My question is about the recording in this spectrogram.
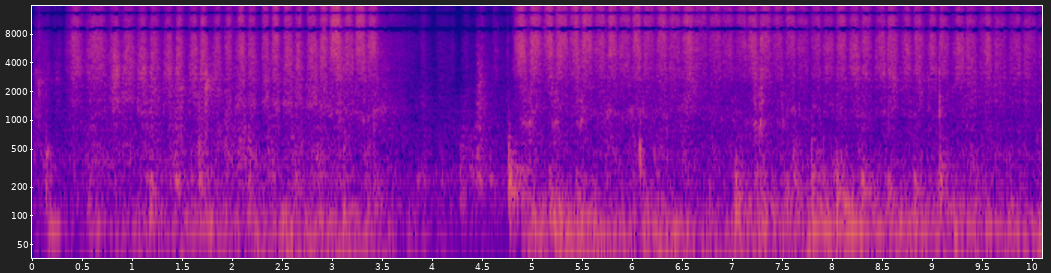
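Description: Sandpaper held under a flat hand dry-sanding cured 2K primer filler on a car body panel: quick back-and-forth rubbing strokes, stopping for about a second near the middle before starting again.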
